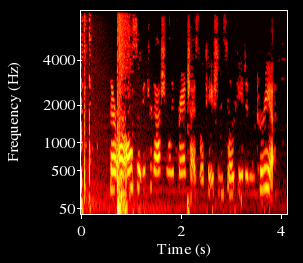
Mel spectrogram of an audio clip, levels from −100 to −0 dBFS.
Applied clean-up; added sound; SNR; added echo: classical method spectral subtraction.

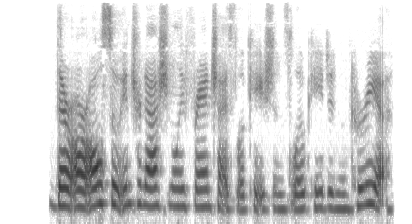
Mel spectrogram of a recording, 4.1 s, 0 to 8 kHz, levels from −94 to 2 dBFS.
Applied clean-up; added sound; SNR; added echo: none; none; none; none.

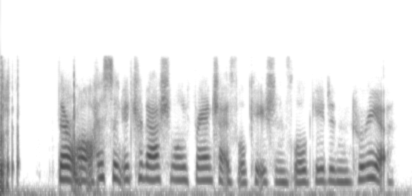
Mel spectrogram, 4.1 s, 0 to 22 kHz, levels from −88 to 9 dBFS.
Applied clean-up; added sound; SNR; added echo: neural diffusion model UNIVERSE++.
